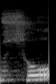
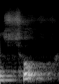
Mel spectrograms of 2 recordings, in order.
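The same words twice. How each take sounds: First: "ਸੋ" with the o drawn out long; long vowel. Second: "ਸੋ" short and light; short light vowel. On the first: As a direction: stretch the vowel in "ਸੋ". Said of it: "ਘੋੜੇ ਦੇ ਵਾਂਗੂ ਉਚਾਰਨ ਨਹੀਂ ਕਰਨਾ". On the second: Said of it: "ਬਸ ਹਲਕਾ ਜਿਹਾ ਉਚਾਰਨ ਹੋਵੇਗਾ". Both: Shown as a demonstration.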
